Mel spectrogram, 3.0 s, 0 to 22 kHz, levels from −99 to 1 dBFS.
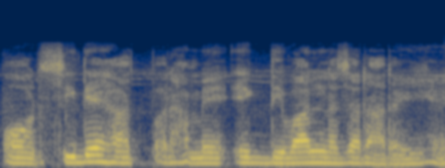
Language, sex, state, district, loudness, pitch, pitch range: Hindi, male, Bihar, Gopalganj, -21 LUFS, 130 Hz, 125-140 Hz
